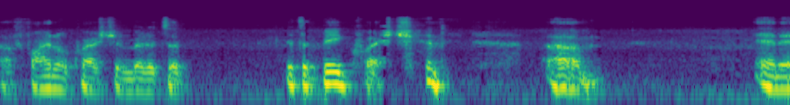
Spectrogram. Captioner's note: chuckles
